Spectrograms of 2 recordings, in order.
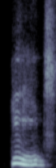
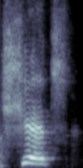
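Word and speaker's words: Sheetz: she was at Sheets let me pronounce that again sheets not shits sheets okay two e Convenience Store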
